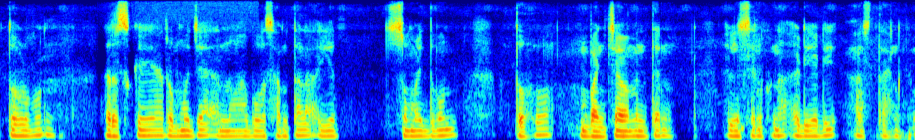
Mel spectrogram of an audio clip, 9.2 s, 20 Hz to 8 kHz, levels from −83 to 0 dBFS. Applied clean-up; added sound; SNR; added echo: neural mask model Resemble Enhance denoiser.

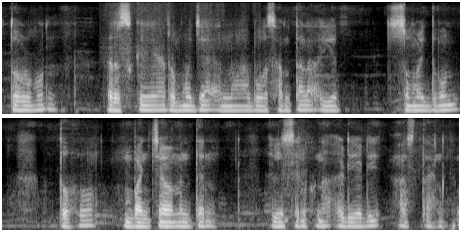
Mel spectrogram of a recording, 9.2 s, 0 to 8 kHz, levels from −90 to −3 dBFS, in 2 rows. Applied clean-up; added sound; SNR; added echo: neural separator model SepFormer DNS4.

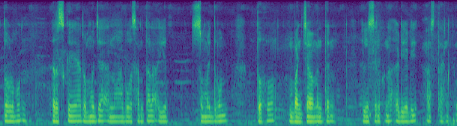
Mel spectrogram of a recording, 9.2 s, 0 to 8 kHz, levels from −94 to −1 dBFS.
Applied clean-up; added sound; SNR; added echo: none; none; none; none.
